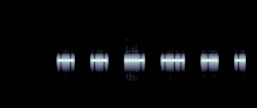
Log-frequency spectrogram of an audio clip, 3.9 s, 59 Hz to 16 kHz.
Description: Morse code, heard as a keyed tone, about 47 wpm, spaced as for 23 wpm, 700 Hz. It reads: KK4YLN
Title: USA Call Signs - 6 Characters - 4x Character Spacing - 50wpm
